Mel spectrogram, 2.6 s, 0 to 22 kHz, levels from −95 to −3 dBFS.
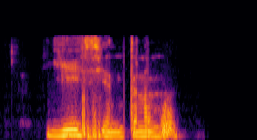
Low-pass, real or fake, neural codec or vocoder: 7.2 kHz; fake; codec, 16 kHz, 8 kbps, FunCodec, trained on Chinese and English, 25 frames a second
